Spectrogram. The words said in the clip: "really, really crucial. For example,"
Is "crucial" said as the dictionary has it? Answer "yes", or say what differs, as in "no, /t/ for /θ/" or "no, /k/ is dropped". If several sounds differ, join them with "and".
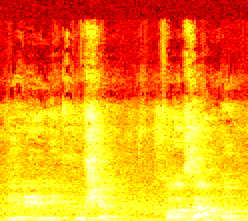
no, /ɹ/ is dropped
